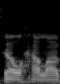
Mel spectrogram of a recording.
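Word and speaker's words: VA-11 Hall-A: A stream tomorrow, where I will be downloading, well, the game's pronounced Valhalla, but it's with, like, lots of numbers and stuff.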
